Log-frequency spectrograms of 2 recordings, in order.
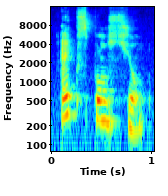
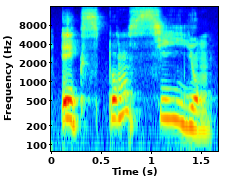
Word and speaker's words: expansion: l'expansion des choses infinies expansion se prononce habituellement en trois syllabes expansion mais afin de respecter la métrique du verre le lecteur va devoir dissocier les deux voyelles de la dernière syllabe et prononcer expansion c'est ainsi queon aura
